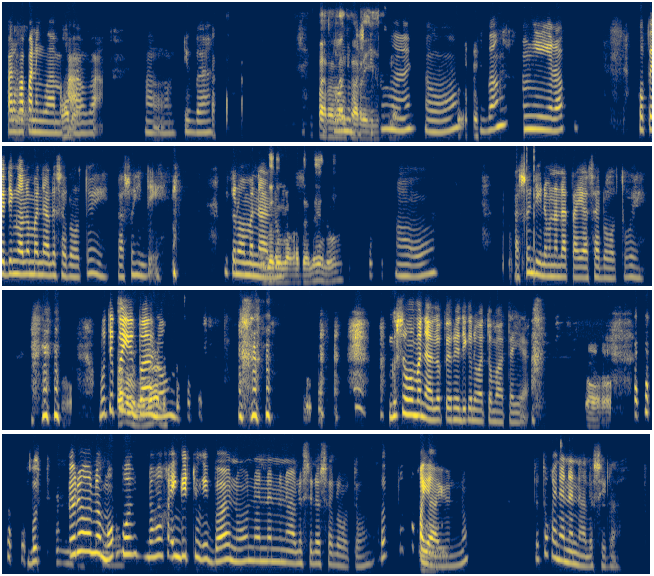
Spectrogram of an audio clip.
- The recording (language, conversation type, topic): Filipino, unstructured, Ano ang pinakamalaking saya na naibigay ng pera sa buhay mo?
- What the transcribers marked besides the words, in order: distorted speech; chuckle; unintelligible speech; chuckle; snort; chuckle; static; tapping; other background noise; chuckle; laugh; chuckle; chuckle; laugh; mechanical hum; unintelligible speech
